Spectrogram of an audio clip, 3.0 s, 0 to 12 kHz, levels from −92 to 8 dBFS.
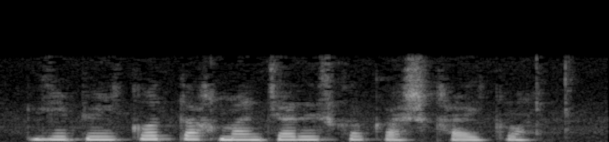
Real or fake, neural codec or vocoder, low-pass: real; none; 7.2 kHz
